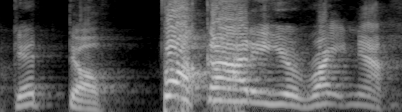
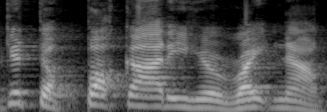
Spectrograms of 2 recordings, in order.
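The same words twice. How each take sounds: First: Loud, furious blast on the curse; screamed order. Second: Firm, contained first command; angry order. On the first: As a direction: scream someone out of the bar. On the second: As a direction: order someone out, holding back the full scream. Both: Retold or imitated. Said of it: "watching me scream at a woman".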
